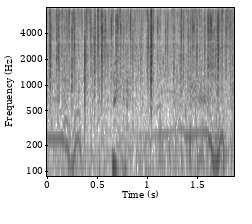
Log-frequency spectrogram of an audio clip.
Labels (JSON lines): {"label": "biophony, cascading saw", "recorder": "SoundTrap 600 or HydroMoth"}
